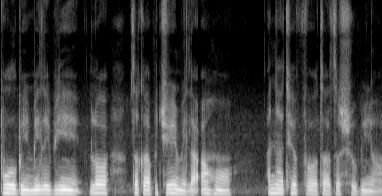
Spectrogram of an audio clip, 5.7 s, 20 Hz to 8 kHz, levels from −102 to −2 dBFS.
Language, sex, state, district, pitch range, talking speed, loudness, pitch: Rengma, female, Nagaland, Kohima, 140-165 Hz, 180 wpm, -15 LUFS, 150 Hz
